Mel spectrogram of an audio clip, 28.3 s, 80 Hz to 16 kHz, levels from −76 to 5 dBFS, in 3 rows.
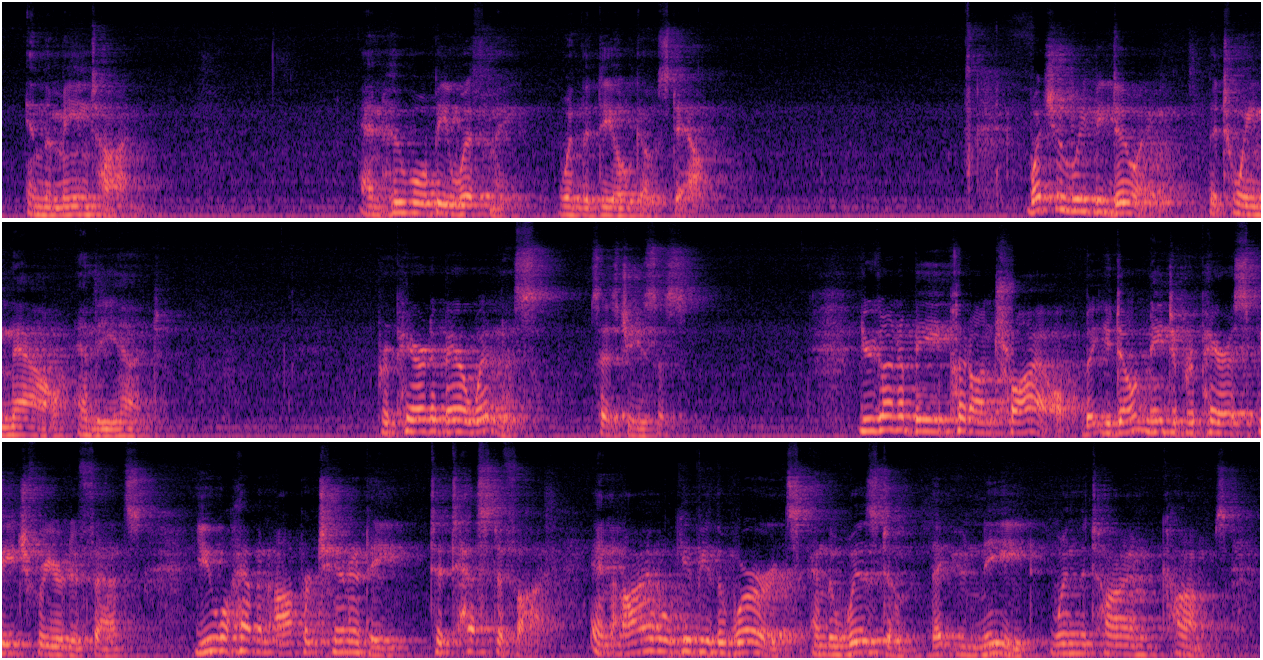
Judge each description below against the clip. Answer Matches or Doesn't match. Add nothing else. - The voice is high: Doesn't match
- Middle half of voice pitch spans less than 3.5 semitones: Doesn't match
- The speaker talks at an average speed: Matches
